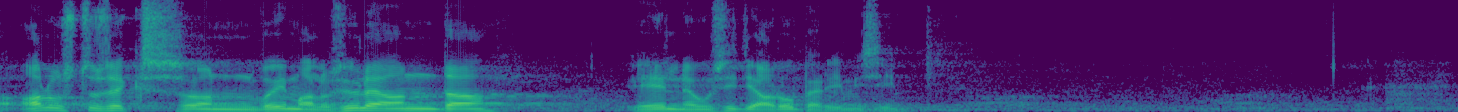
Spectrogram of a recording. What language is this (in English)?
Estonian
